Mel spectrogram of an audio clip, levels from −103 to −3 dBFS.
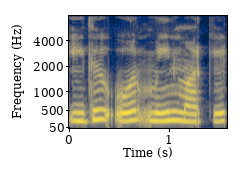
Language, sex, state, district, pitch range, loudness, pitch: Tamil, female, Tamil Nadu, Nilgiris, 210-230 Hz, -12 LUFS, 220 Hz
